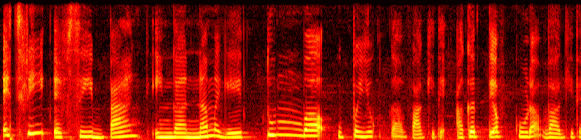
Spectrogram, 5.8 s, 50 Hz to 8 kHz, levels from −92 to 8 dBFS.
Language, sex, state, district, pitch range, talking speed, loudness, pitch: Kannada, female, Karnataka, Gulbarga, 235-300 Hz, 95 wpm, -16 LUFS, 260 Hz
